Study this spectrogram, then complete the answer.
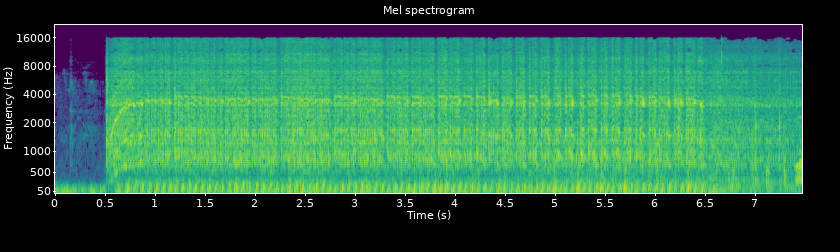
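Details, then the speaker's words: Isuzu P'up turbo diesel four-cylinder mini truck sitting 28 years: starter spins briskly at about four strokes a second, fast steady chug just before it fires; fast cranking. "oh my go thing is Qui well it's spinning pretty fast now one last time"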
